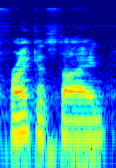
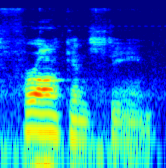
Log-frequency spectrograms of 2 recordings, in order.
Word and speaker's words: Frankenstein: he does that is changing the pronunciation instead of Frankenstein it's Frankenstein tries to distance himself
